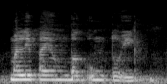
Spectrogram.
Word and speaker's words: Malipayong Bagong Tuig: Malipayong bagong tuig. Malipayong Bagong. bag on twig.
